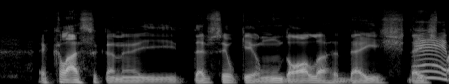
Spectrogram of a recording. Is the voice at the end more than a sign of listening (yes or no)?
yes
